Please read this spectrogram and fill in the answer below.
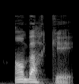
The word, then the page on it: embarquer: francais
